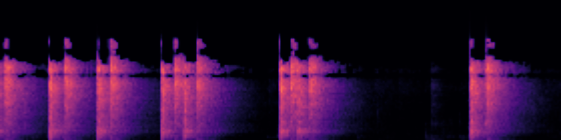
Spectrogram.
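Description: Nail gun firing nails through crown molding into the wall: about five sharp shots at uneven spacing, with a longer gap before the last one near the end.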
